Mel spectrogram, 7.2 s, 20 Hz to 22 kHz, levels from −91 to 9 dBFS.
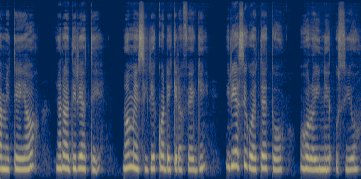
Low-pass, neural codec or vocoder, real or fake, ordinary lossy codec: none; vocoder, 44.1 kHz, 128 mel bands every 256 samples, BigVGAN v2; fake; none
